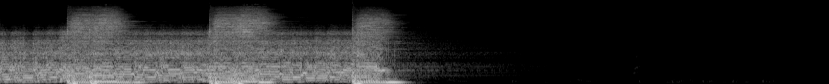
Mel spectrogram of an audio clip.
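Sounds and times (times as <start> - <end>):
raw instrumental music without vocals: 0.0 - 4.3.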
